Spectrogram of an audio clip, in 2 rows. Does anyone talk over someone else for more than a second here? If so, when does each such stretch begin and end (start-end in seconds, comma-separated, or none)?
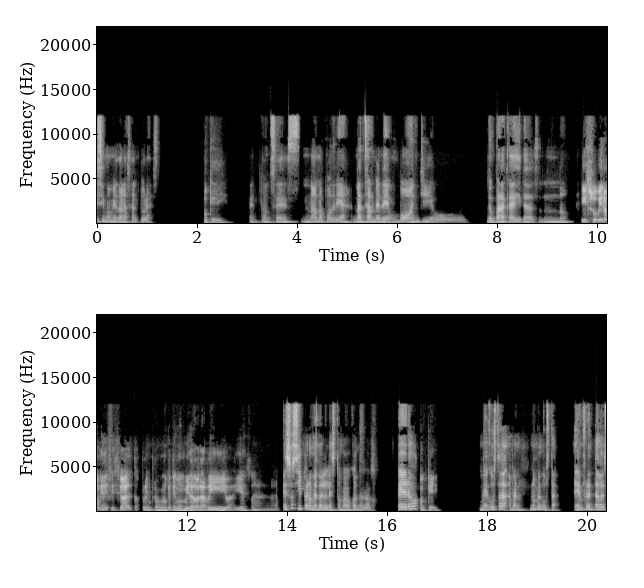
none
